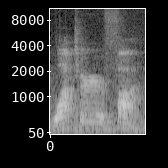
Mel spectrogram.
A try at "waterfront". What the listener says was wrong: But we need water front. So you got to get that FR together.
